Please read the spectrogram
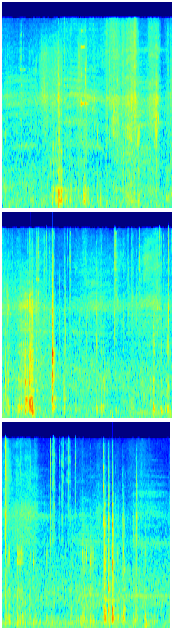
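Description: Fabric rustling and small metal clinks as a wet carp weigh sling is handled and hooked onto hanging scales. There are a few sharper knocks about four seconds in and again near nine seconds.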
